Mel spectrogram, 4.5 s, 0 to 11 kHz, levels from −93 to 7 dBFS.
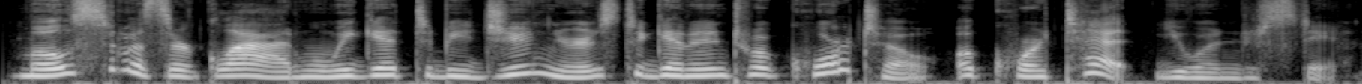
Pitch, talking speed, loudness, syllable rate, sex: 230 Hz, 250 wpm, -20 LUFS, 6.5 syllables/s, female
